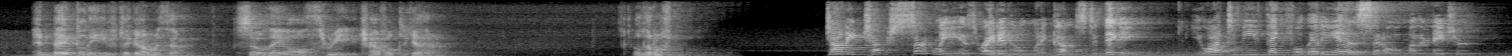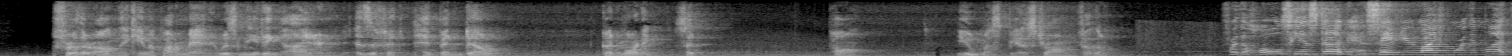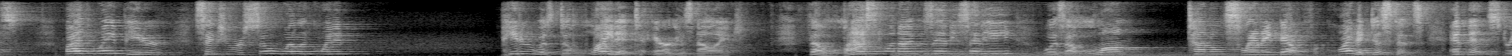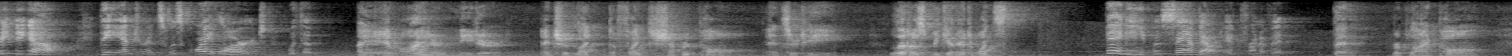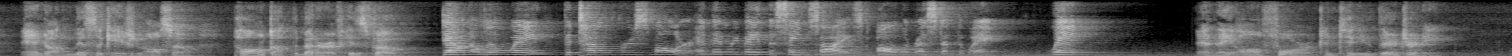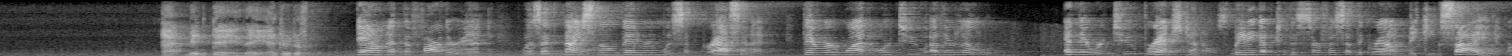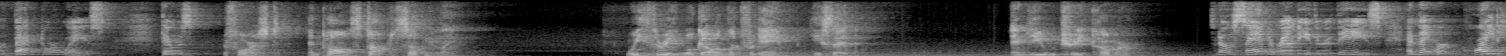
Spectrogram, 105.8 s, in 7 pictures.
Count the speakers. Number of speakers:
2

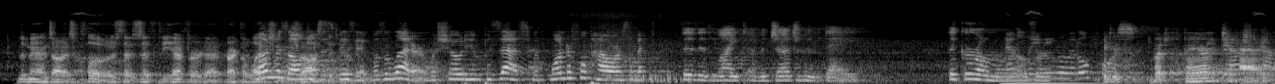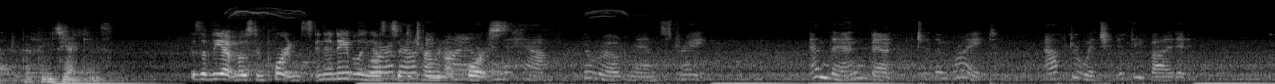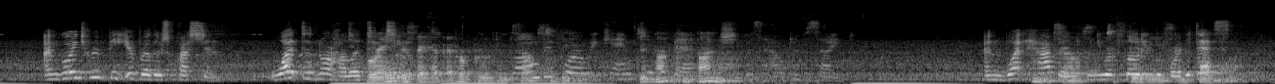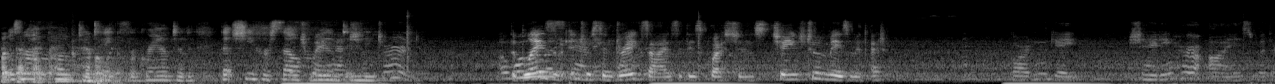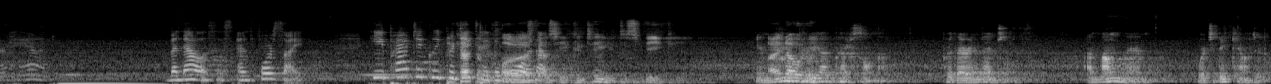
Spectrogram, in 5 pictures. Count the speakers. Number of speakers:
6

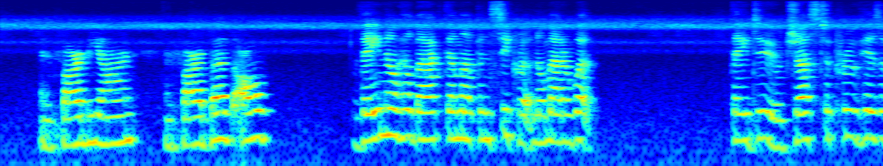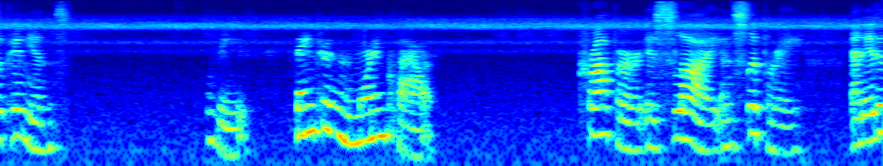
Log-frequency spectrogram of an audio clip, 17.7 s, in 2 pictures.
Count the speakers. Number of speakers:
2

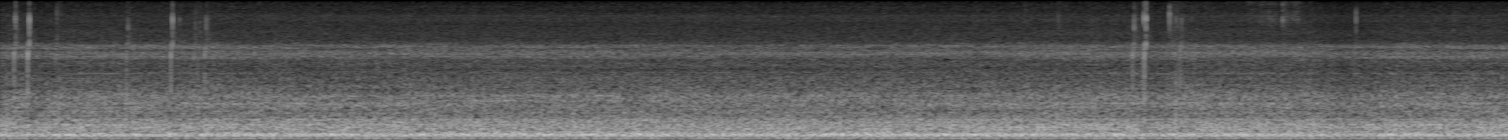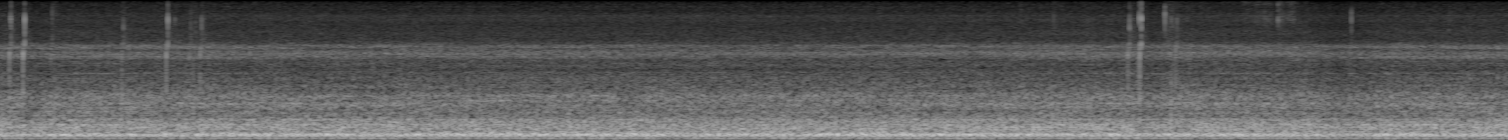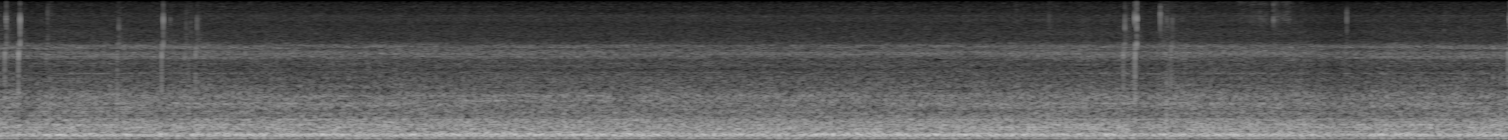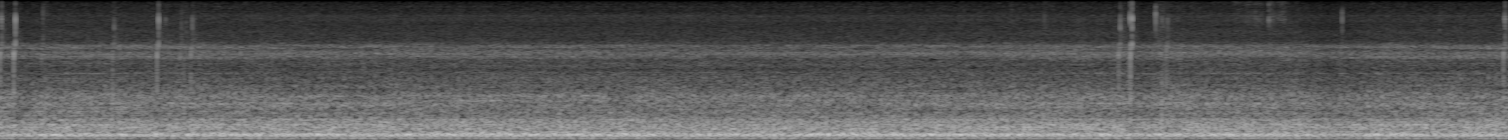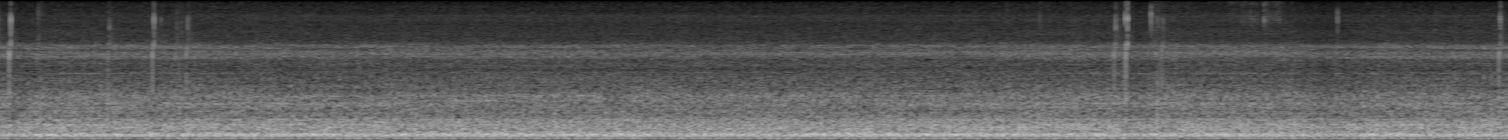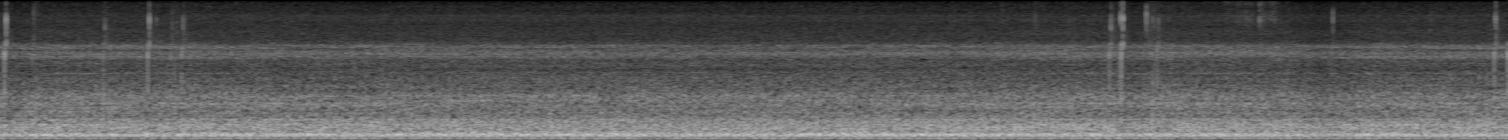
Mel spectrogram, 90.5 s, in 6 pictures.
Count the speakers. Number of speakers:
0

